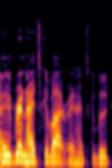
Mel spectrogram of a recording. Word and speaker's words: Reinheitsgebot: Yeah, Reinheitsgebot.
